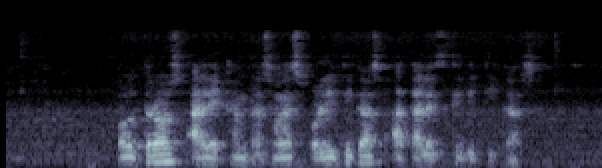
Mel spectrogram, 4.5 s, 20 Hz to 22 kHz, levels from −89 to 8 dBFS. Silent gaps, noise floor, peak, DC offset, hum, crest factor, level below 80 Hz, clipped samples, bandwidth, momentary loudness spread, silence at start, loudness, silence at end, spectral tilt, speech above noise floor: none; -55 dBFS; -8 dBFS; under 0.1%; none; 20 dB; -62 dBFS; under 0.1%; 11.5 kHz; 17 LU; 0.9 s; -26 LUFS; 0.55 s; -6.5 dB/octave; 28 dB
